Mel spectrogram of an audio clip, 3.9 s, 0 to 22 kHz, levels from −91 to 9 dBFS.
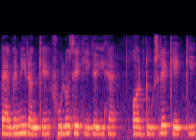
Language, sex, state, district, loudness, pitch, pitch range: Hindi, female, Chandigarh, Chandigarh, -14 LUFS, 195 Hz, 190-205 Hz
